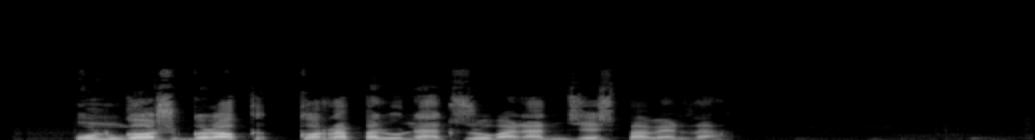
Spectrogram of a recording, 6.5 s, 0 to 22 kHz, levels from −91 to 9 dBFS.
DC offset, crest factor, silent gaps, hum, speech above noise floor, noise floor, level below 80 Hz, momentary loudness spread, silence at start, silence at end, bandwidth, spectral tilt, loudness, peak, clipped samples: under 0.1%; 20 dB; none; none; 57 dB; -83 dBFS; -78 dBFS; 15 LU; 0.45 s; 2 s; 7.4 kHz; -6 dB/octave; -26 LUFS; -8 dBFS; under 0.1%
